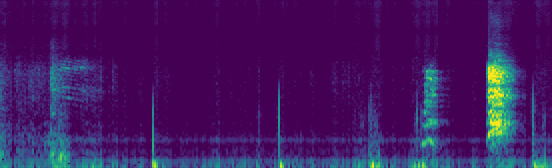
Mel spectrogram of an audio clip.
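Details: Pomsky, a Siberian husky crossed with a Pomeranian, giving a couple of sharp, high barks with bright harmonics near the end, after an earlier yelp, separated by sparse clicks and knocks in a quiet room.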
